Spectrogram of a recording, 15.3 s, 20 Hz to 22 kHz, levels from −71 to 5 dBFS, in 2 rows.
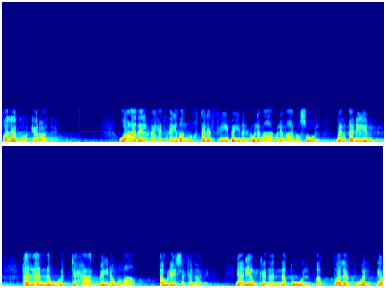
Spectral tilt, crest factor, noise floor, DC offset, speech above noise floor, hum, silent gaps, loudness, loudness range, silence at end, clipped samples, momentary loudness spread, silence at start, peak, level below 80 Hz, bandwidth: -12 dB/octave; 18 dB; -47 dBFS; under 0.1%; 28 dB; none; none; -20 LUFS; 3 LU; 0 s; under 0.1%; 8 LU; 0 s; -4 dBFS; -52 dBFS; 5.4 kHz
